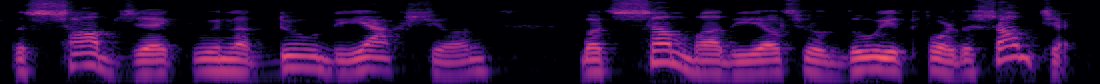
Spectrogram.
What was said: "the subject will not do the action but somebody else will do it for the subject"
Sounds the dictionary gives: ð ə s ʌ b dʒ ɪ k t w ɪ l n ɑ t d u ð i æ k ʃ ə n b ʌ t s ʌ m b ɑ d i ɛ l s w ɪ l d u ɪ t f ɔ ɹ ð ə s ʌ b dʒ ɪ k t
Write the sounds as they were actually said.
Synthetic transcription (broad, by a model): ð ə s ʌ b dʒ ɪ k t w ɪ l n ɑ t d u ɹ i æ k ʃ ə n b ʌ t s ʌ m b ɑ d i ɛ l s w ɪ l d u ɪ t f ɔ ɹ ð ə s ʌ b dʒ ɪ k t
